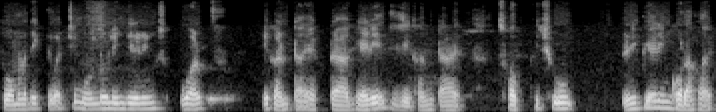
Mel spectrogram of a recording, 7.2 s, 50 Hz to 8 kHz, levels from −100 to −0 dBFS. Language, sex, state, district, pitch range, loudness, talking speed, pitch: Bengali, male, West Bengal, Dakshin Dinajpur, 115-150 Hz, -21 LUFS, 140 wpm, 140 Hz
